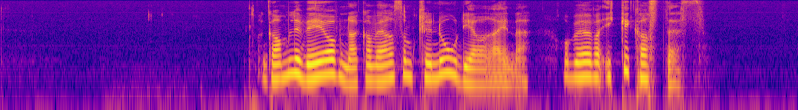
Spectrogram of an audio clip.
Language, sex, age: Norwegian, female, 51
